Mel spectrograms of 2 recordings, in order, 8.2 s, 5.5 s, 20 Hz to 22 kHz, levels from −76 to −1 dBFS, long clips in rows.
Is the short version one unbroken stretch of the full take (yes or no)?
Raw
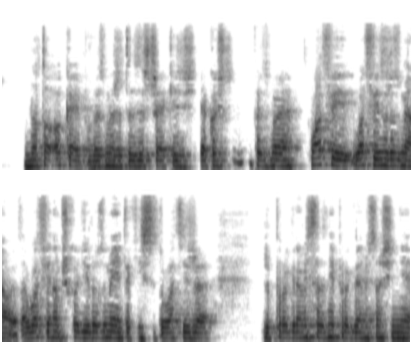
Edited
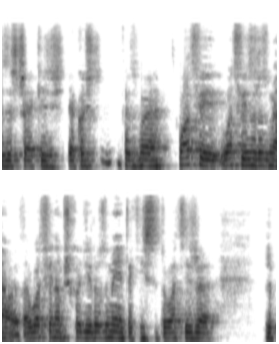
yes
